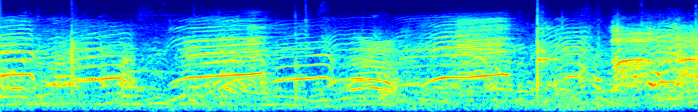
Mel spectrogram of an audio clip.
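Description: A crowd of children and adults cheers and shouts nearby outdoors.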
